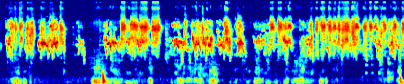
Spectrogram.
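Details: Budgerigars of a breeding colony chirp nonstop, high twittering and warbled chatter in clustered bursts separated by short breaks, accompanied by low tapping and rustling.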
